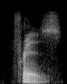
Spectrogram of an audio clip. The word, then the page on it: frizz: American English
